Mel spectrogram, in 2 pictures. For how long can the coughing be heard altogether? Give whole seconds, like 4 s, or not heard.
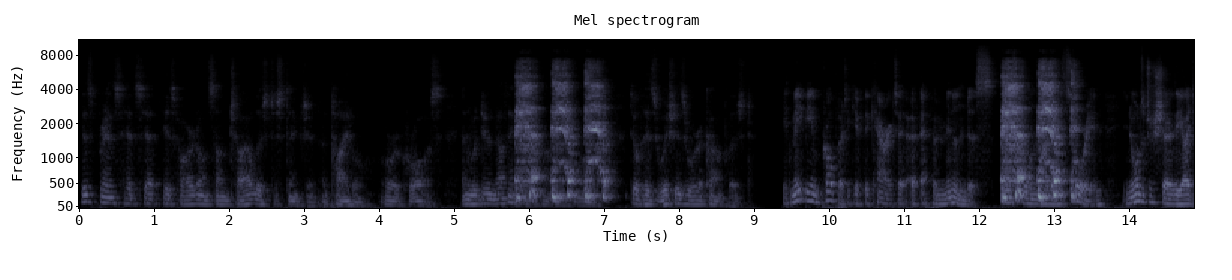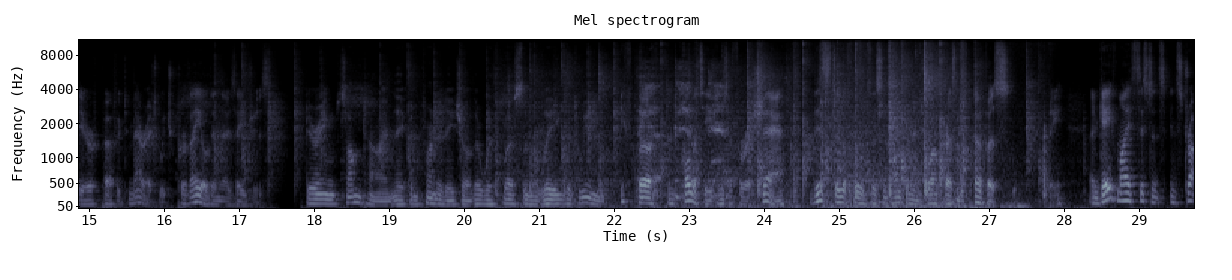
4 s.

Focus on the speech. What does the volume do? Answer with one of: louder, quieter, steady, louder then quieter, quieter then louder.
louder.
